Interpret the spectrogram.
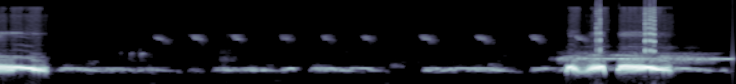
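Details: Spotted dove kept as a lure to provoke wild doves to fight: a coo ending, long soft murmured notes, then a loud two-part coo with a sharp click and a thin higher tone behind.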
